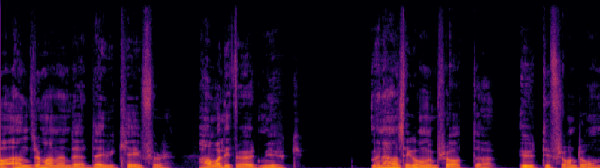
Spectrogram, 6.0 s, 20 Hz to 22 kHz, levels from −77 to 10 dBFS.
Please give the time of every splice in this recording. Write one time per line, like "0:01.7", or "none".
0:02.0
0:02.4
0:04.0
0:04.4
